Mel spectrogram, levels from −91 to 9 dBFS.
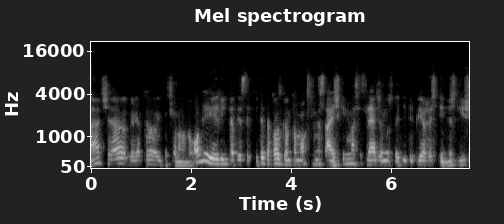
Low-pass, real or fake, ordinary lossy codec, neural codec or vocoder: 9.9 kHz; fake; AAC, 32 kbps; codec, 24 kHz, 6 kbps, HILCodec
